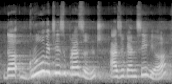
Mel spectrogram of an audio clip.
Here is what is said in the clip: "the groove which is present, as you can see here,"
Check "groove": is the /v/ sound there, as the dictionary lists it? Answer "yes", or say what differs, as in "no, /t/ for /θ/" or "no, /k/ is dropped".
yes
